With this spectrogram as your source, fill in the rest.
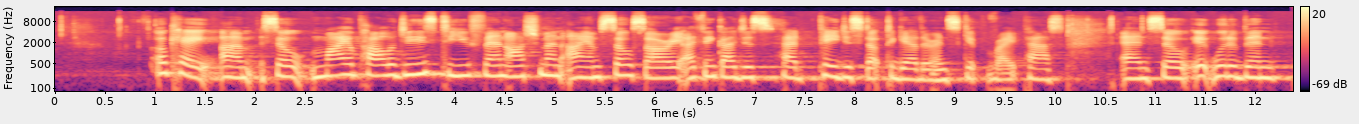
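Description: A woman speaks calmly into a microphone, heard through a loudspeaker.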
